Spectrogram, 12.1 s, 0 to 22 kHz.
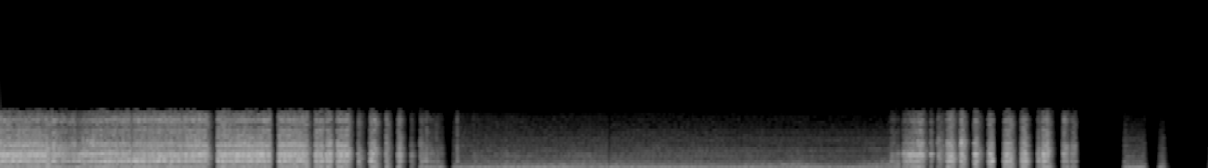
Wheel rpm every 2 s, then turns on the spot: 140, 160, 20, 0, 80, 100.
none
